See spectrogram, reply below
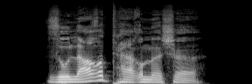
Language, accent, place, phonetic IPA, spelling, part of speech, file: German, Germany, Berlin, [zoˈlaːɐ̯ˌtɛʁmɪʃə], solarthermische, adjective, De-solarthermische.ogg
- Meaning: inflection of solarthermisch: 1. strong/mixed nominative/accusative feminine singular 2. strong nominative/accusative plural 3. weak nominative all-gender singular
